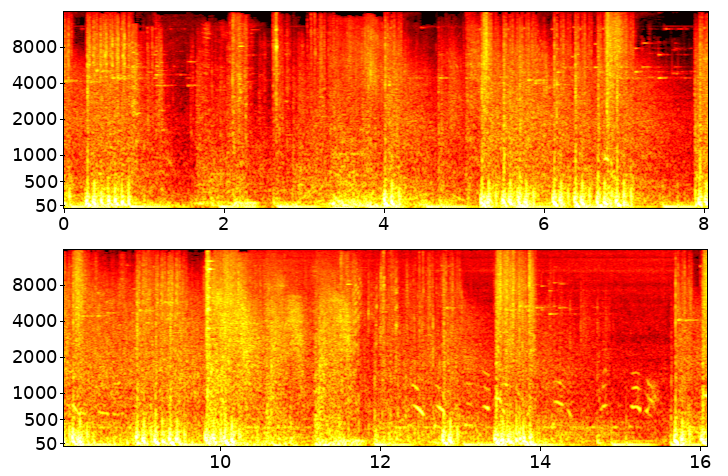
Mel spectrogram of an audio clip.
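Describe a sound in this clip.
A heavy gun fires loud bursts of shots.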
